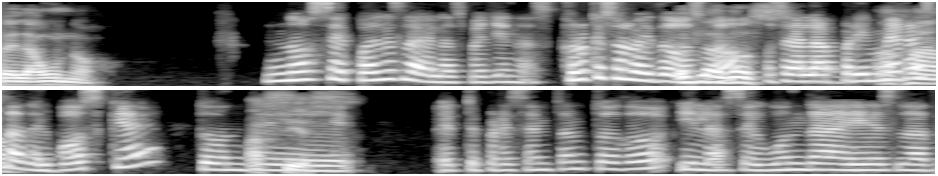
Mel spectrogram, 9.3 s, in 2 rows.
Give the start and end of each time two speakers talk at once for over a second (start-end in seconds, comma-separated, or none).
3.3-4.8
